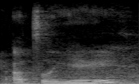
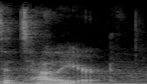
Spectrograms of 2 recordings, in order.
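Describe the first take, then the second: First: It is pronounced the French or Dutch way. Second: It is pronounced the English way. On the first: "in Dutch and like I guess French we would say atelier" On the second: "It's how the English pronounce it"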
